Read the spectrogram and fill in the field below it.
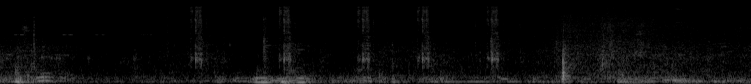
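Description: Several men murmur and talk quietly nearby.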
